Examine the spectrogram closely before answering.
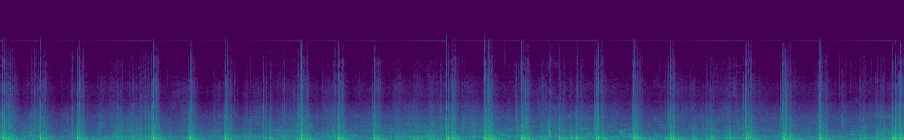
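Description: Slow, even steps of a procession tap on paving.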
